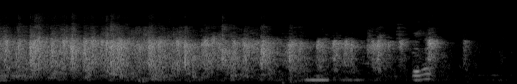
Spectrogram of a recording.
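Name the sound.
audience clapping hands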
